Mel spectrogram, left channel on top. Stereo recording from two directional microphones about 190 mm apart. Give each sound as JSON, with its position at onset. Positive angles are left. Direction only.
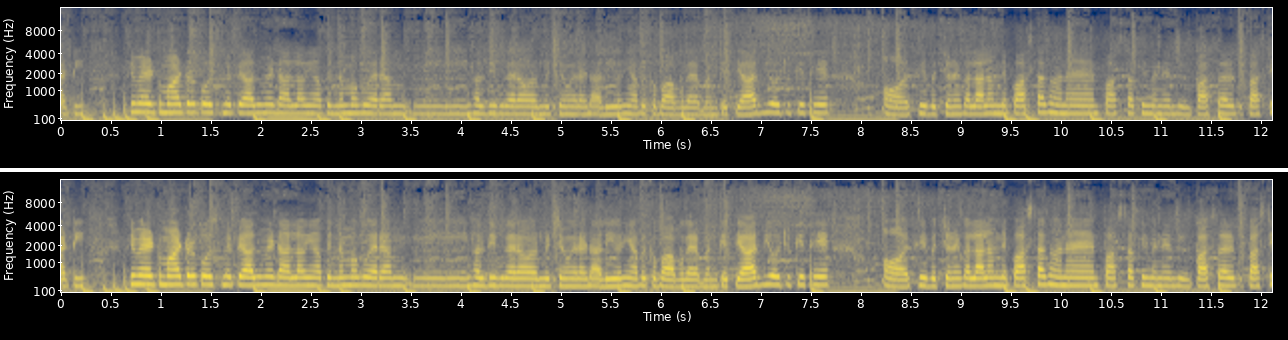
{"t": 0.7, "sound": "speech", "side_deg": -35}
